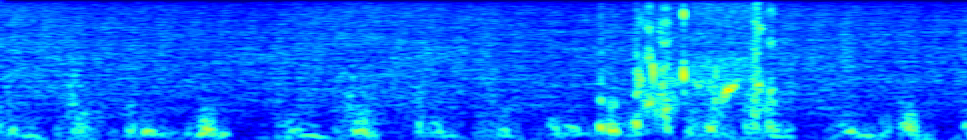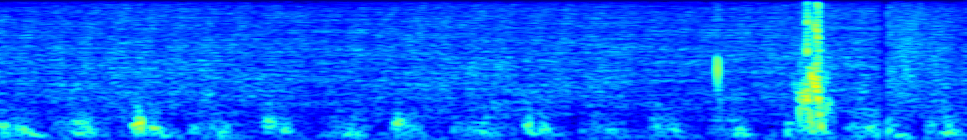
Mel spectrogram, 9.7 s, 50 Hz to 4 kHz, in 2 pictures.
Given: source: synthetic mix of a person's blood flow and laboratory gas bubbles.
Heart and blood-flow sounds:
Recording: Doppler ultrasound of blood flow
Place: precordium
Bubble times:
2.96-3.88 s: bubbles
8.39-8.46 s: bubbles
8.79-9.02 s: bubbles
From the record:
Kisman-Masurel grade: 223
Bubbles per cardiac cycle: several, 3 to 8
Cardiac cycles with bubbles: 10 to 50%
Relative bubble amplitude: loud (0.450 to 0.775)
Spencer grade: 2 (many but less than half of the cardiac periods contain bubble signals, singularly or in groups)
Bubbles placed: anywhere in the cardiac cycle

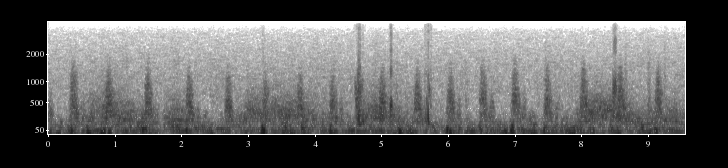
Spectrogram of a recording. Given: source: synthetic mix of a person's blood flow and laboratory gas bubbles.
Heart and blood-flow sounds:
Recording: Doppler ultrasound of blood flow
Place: subclavian vein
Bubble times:
4.58-4.76 s: bubbles
5.12-5.18 s: bubbles
5.64-5.76 s: bubbles
8.46-8.54 s: bubbles
From the record:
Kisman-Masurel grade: 122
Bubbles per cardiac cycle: 1 to 2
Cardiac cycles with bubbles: 10 to 50%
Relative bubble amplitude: moderate (0.250 to 0.450)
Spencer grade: 2 (many but less than half of the cardiac periods contain bubble signals, singularly or in groups)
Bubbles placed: anywhere in the cardiac cycle

